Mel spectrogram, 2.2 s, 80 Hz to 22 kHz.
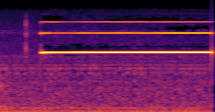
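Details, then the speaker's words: Multimeter on continuity setting, probes touched together (about 0.4 ohm shown): clean steady high-pitched beep that holds unbroken, indicating a good low-resistance connection. "you just want to know that there's a basic connection from point A to point B and it and they beep that's why that symbol is a speaker"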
